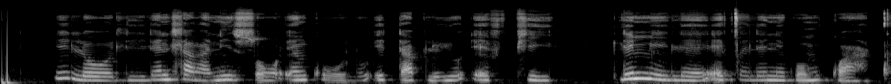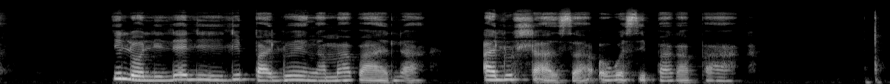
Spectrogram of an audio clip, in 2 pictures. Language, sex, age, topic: North Ndebele, female, 25-35, health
